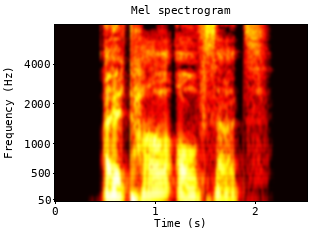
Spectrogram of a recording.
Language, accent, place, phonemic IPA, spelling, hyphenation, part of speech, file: German, Germany, Berlin, /alˈtaːɐ̯ˌaʊ̯fzat͡s/, Altaraufsatz, Al‧tar‧auf‧satz, noun, De-Altaraufsatz.ogg
- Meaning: retable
